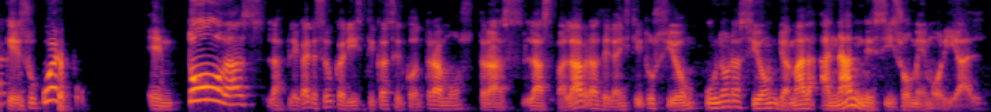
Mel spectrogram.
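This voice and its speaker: A man's voice: mid-range voice, pushed and bright. A man, a priest teaching a catechism class, who asks questions and answers them himself with emphatic repetition.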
